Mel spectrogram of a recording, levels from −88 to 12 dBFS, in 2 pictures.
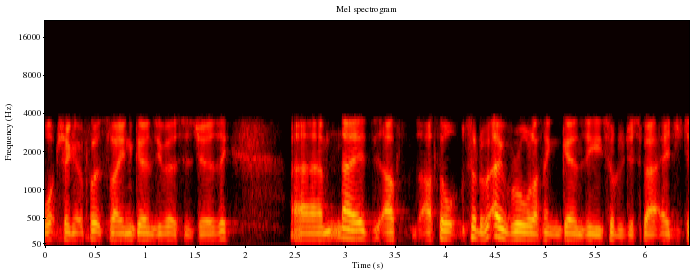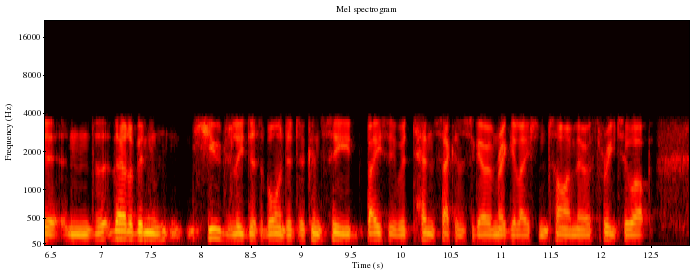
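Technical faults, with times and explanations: No faults found; the speech sits on a narrowband mobile-codec path whose line band of 150 Hz to 3.5 kHz and empty spectrum above 3.8 kHz fit AMR-NB at 12.2 kbps.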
